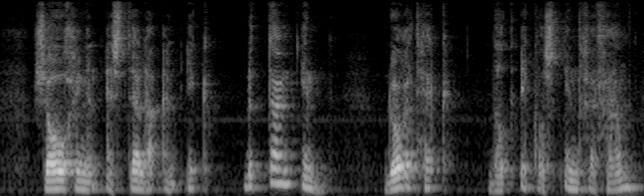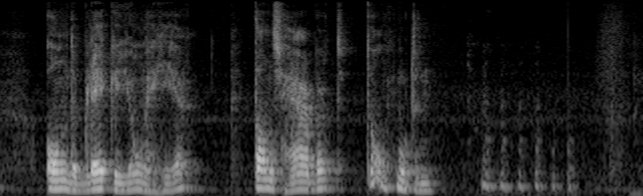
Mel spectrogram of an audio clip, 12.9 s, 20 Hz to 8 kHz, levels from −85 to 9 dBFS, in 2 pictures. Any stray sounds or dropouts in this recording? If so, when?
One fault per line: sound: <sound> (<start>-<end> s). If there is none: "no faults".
sound: laugh (11.1-12.3 s)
